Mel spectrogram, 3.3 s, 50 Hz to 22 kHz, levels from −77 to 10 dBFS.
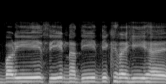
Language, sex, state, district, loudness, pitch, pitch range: Hindi, male, Odisha, Malkangiri, -12 LUFS, 170 Hz, 170-180 Hz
